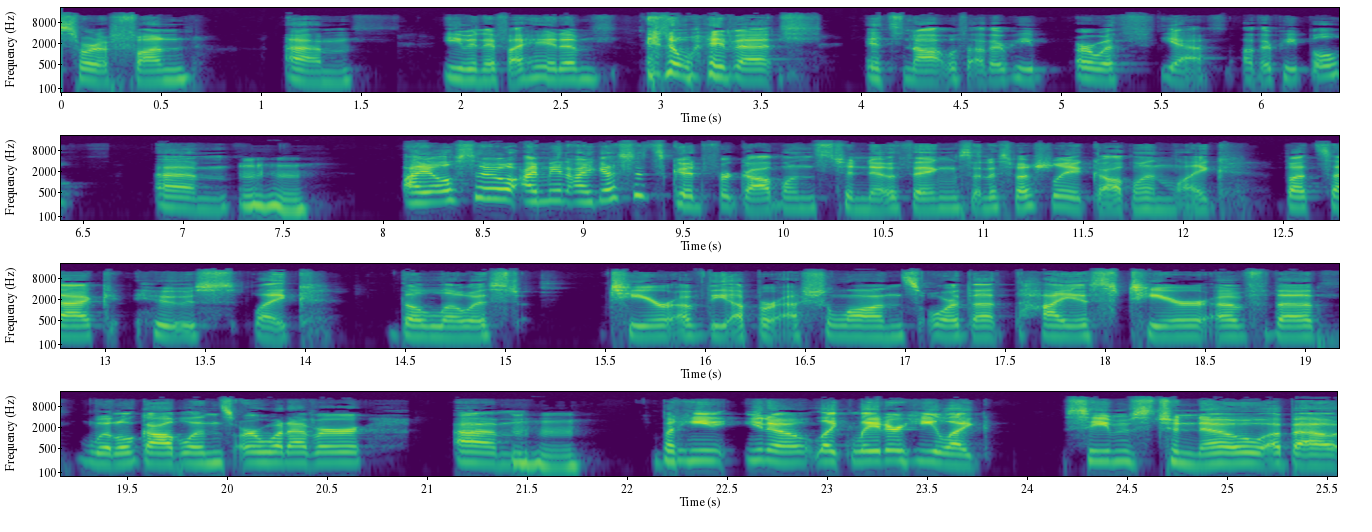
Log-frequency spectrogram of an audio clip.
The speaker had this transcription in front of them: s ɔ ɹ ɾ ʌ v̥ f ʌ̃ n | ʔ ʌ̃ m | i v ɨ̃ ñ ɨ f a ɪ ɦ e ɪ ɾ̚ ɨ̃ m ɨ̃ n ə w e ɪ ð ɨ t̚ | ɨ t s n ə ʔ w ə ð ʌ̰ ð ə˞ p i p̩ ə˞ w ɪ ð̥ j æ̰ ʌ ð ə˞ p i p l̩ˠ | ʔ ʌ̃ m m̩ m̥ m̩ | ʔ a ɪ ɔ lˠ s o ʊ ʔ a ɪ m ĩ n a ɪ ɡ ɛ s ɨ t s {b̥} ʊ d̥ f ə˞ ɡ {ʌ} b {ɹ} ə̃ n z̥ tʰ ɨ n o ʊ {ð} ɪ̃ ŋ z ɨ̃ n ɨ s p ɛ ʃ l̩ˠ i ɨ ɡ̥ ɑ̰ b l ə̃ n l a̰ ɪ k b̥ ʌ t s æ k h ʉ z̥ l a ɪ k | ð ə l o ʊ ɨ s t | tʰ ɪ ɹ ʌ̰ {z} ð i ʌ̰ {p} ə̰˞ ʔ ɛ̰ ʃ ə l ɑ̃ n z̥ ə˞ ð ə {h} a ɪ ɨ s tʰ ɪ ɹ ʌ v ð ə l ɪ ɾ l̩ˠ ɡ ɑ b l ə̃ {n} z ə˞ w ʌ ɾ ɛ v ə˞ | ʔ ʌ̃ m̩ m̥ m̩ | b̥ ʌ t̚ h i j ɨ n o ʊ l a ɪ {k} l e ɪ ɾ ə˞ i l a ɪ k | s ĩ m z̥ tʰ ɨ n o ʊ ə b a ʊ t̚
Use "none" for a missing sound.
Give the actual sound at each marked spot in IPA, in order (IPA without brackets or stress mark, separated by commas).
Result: ɡ̥, ɑ, l, θ, v, p, h, n, k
